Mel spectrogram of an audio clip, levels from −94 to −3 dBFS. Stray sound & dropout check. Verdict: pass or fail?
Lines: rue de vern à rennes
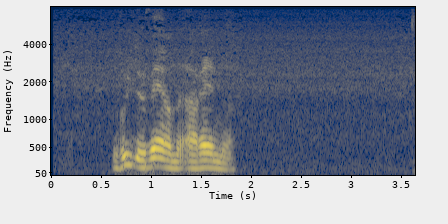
pass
